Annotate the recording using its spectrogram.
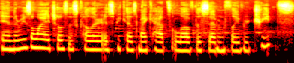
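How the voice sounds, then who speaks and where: A woman speaks over noticeable background noise. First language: not English. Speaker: nail art YouTuber. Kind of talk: tutorial voiceover. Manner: casual, hesitant with fillers.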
